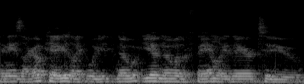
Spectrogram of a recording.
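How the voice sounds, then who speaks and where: A man at a medium pitch with monotone, flat intonation and a fairly quick pace, amid noticeable background noise and audible room echo. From US, north central West Virginia. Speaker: senior Navy enlisted leader. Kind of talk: podcast interview. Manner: casual, with many hesitations and repeats.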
